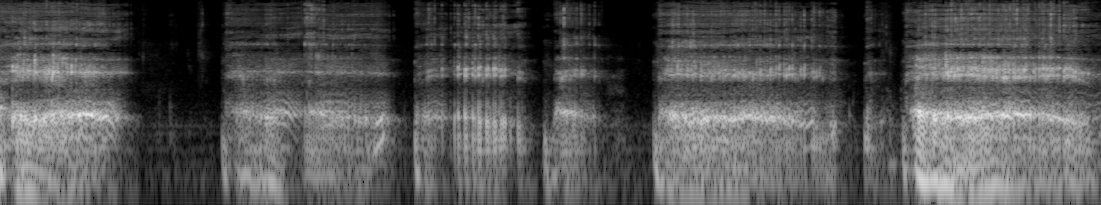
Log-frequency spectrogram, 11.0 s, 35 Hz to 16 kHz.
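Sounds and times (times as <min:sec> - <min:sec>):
woman burping: 0:06.6 - 0:11.0.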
